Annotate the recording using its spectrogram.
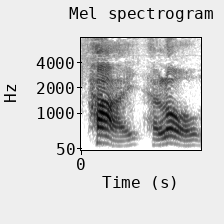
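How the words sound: It is said flatly with a deliberately clumsy accent. It avoids sounding like those women. "발음을 일부러 망치는 거예요"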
